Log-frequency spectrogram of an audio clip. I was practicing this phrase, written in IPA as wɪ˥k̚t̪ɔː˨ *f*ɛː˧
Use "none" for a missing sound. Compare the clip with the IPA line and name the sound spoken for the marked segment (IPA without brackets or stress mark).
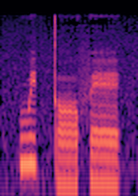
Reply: f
